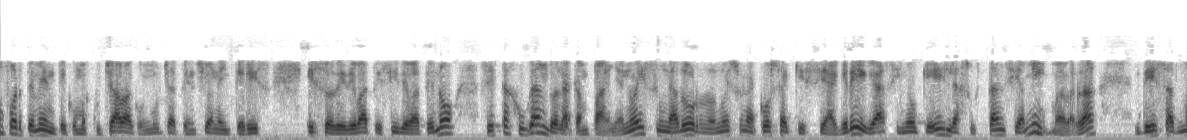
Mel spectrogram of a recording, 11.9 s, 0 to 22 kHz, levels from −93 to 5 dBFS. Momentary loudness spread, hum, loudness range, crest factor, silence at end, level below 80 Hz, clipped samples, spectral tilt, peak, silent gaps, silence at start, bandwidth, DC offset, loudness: 8 LU; none; 1 LU; 16 dB; 0 s; -54 dBFS; under 0.1%; -8 dB/octave; -4 dBFS; none; 0 s; 5.8 kHz; under 0.1%; -22 LUFS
